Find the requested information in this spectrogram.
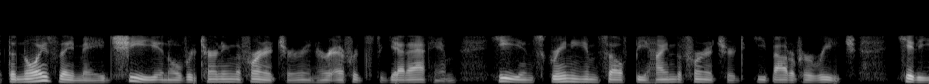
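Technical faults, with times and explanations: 1.94 s, 3.96 s, 6.52–6.56 s, 8.34 s: packet loss with last packet repeated. Each lost 20 ms packet is replayed from the one before, heard as a small blip, or a brief stutter where two run together. This shows as duplicated waveform blocks.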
